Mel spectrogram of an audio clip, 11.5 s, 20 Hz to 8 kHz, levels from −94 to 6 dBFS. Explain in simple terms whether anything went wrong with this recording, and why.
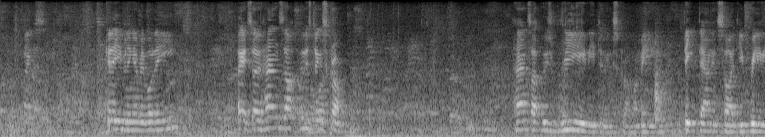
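Nothing went wrong here.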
